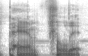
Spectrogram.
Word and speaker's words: pamphlet: It's it's pamphlet.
